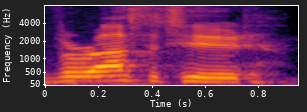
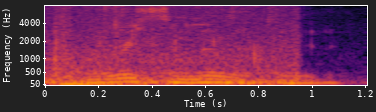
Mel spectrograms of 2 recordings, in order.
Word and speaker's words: verisimilitude: Veracitude. Veracitude. Yeah. Verisimilitude. Verissa what? Verisimilitude? Verisimilitude. Verisimilitude. Yeah. Can you spell that?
